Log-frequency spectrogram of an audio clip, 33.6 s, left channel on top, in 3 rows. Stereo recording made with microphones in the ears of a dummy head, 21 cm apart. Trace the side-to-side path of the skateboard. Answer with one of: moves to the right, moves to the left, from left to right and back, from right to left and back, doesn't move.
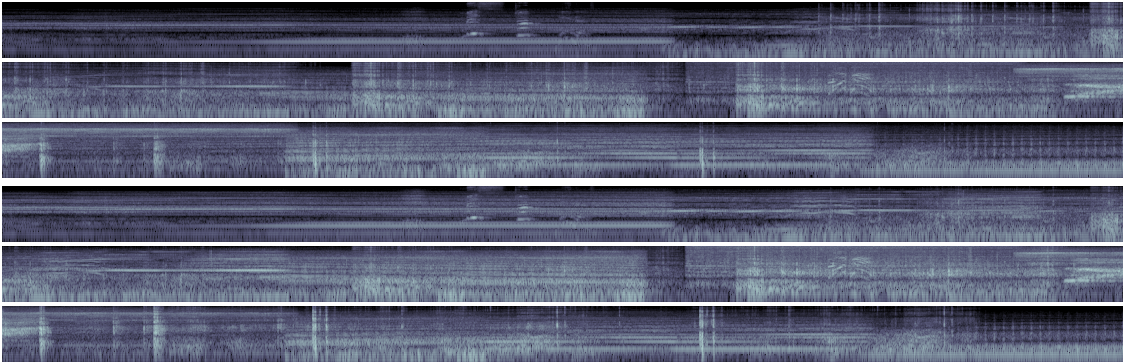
moves to the right.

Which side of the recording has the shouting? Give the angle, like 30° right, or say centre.
centre.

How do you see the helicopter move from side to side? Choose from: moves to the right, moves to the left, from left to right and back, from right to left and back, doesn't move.
moves to the left.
